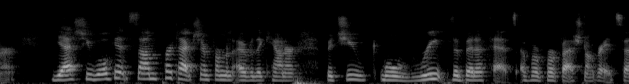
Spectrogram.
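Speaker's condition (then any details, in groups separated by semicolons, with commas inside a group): No condition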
